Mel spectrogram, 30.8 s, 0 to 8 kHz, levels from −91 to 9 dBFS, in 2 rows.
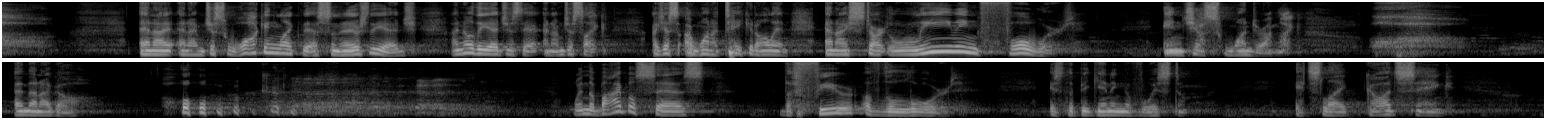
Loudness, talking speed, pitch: -36 LUFS, 130 wpm, 185 Hz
